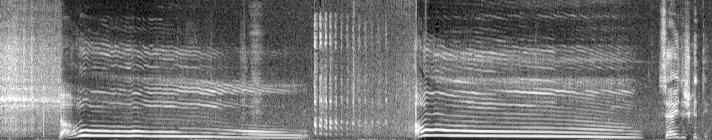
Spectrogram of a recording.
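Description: A young man sings long, drawn-out notes that slide downward.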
